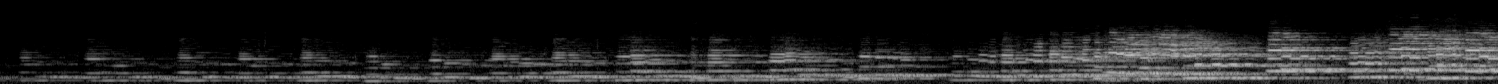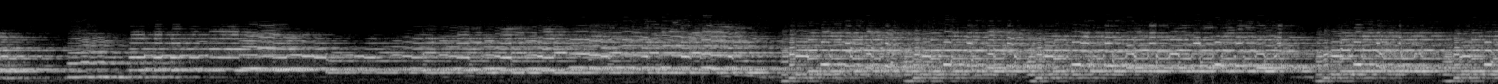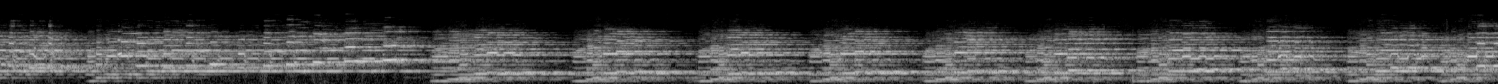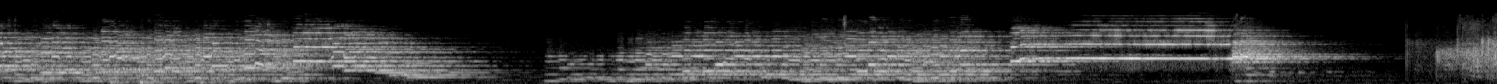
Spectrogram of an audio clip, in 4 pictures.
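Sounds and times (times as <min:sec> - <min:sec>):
clarinet slow melody: 0:00.0 - 0:58.9.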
